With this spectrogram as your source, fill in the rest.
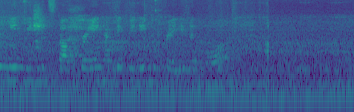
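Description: Teenagers chatter and move about.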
